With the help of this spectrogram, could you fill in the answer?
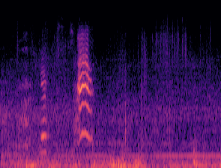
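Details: Hungry stray domestic cat found on a street, happy to greet the woman who feeds and adopts it, gives two brief soft mews, then one loud, clear, arched meow rising and falling, over a steady low hum and faint background voices.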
